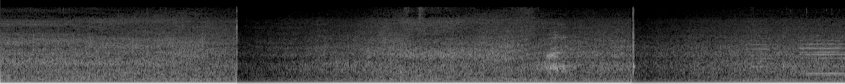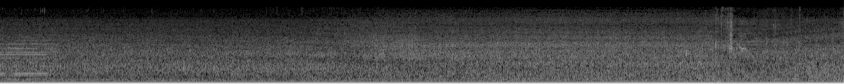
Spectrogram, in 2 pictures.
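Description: Steady loud wind rushing and buffeting over the microphone, dipping abruptly twice in the first few seconds. A brief pitched tone sounds about eight seconds in.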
